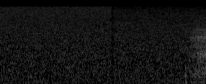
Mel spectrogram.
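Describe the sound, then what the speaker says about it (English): A steady, even hiss of white noise plays alone with no talk, broad and uniform, rising slightly in loudness at the very end. "So there is white noise."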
